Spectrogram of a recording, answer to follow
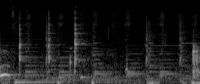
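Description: A wooden spoon stirring and scraping grilled corn kernels around a nonstick skillet of sautéing garlic and shallots, with scattered clicks and scrapes. Light background music underneath.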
